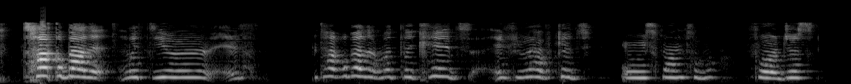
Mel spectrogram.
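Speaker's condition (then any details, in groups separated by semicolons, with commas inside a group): Cerebral palsy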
